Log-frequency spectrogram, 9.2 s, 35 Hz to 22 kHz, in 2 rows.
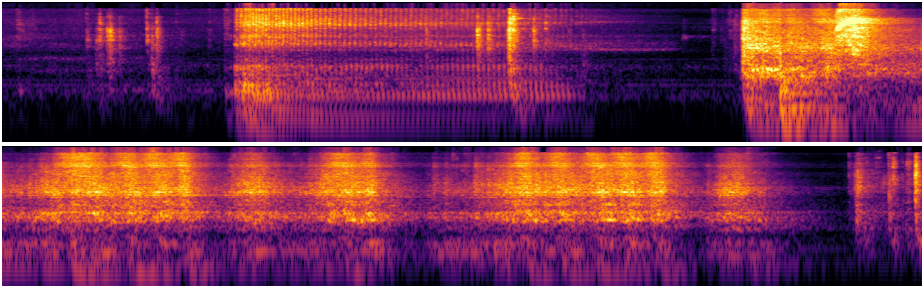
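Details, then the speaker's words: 6.0 engine with Holley Terminator X system, battery mounted in the back of the truck: starter grinds in uneven bursts that speed up and slow down, never catching; slow crank no-start, weak battery suspected. "I'm telling you that battery acts like she ain't got enough ass to do nothing"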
